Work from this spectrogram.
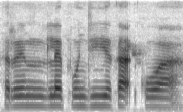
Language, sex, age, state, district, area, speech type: Santali, female, 30-45, Jharkhand, East Singhbhum, rural, spontaneous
